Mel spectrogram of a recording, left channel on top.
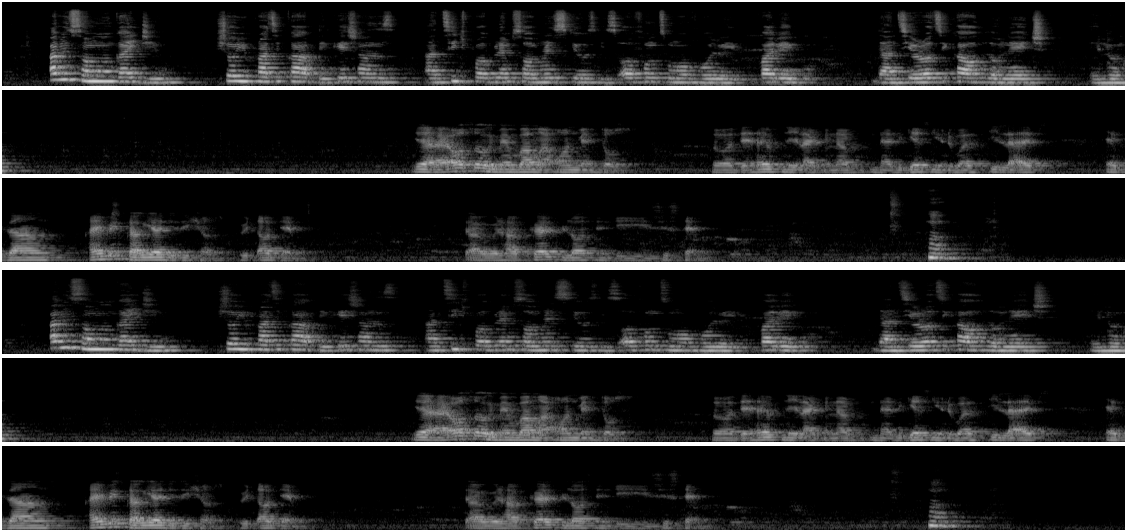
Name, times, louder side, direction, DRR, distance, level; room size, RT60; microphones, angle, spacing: voice 1, 0.5-1.8 2.2-3.9 4.2-8.1 8.7-10.4 10.9-11.3 31.3-31.4 31.7-32.0, left 2 dB, 70° left, 6 dB, 0.5 m, -26 dB
voice 2, 15.3-17.5 18.3-21.7 22.3-25.4 27.1-29.5, equal, ahead, 2 dB, 0.4 m, -32 dB
5.0 x 2.4 x 3.0 m, 0.75 s
head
